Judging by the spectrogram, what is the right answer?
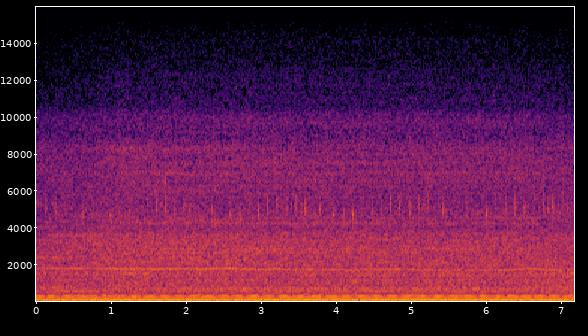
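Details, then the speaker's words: LS1 V8-swapped Nissan Patrol GU with exhaust leak fixed: steady even idle with smooth low rumble, no exhaust puffing; power steering pump squeaking a bit, water on pulleys from radiator washing; normal idle. "nice oh idle's nice the power steering's making a bit of a noise and there's a bit of water on the pulleys"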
